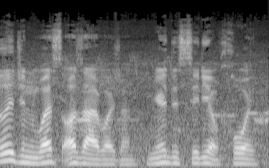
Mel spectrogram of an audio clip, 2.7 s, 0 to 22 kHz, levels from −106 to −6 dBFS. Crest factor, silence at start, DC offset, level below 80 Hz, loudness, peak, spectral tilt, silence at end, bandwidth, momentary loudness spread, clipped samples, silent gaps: 16 dB; 0 s; under 0.1%; -52 dBFS; -22 LUFS; -6 dBFS; -4.5 dB/octave; 0 s; 14 kHz; 8 LU; under 0.1%; none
